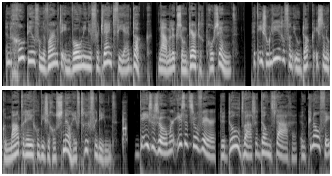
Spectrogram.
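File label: Dutch female voice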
